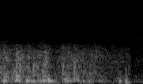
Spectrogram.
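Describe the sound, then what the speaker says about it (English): Thunder rolling during a winter snowstorm in Ohio, a low, rumbling swell that rises and fades over a second or so, muffled and fairly faint with no talk. "thunder snow"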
